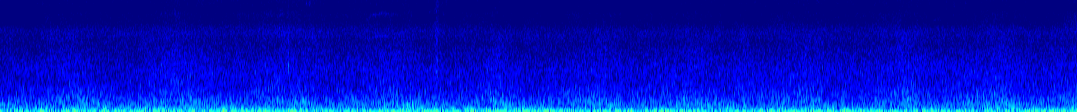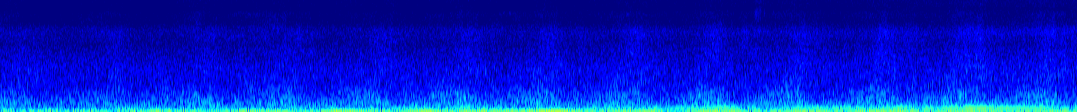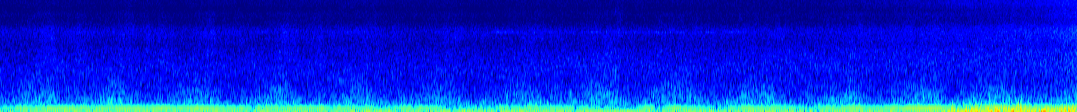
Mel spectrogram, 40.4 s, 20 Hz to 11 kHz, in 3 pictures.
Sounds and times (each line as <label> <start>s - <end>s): wind 0.0s - 40.3s
Wind Turbines 24.8s - 40.3s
